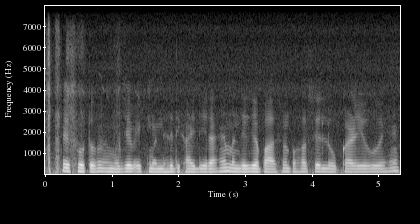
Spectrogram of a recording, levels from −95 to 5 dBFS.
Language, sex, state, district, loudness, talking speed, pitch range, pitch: Hindi, male, Madhya Pradesh, Katni, -17 LUFS, 225 wpm, 135-145 Hz, 140 Hz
